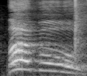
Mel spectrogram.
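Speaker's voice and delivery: loud, high victory cheer; cheering shout. Real, not acted. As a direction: cheer for the team. Cheering after goal.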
